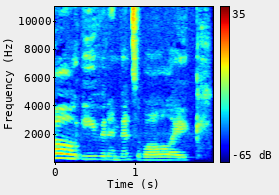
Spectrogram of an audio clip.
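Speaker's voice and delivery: ordinary delivery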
